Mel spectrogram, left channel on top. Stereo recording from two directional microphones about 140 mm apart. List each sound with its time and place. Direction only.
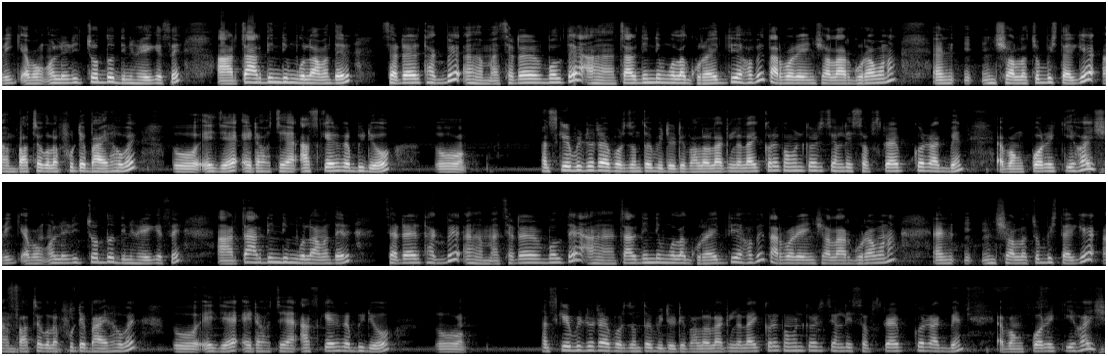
0.0 s speech: 40° left (ahead or behind)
